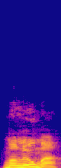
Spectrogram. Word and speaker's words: Maluma: How do you pronounce his name? Maluma. Maluma.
